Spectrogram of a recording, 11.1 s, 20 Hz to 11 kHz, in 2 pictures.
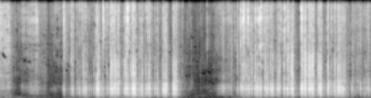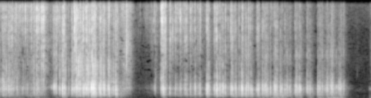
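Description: Long painted nails scratch and tap over a large whole pomelo wrapped in orange plastic mesh netting with a red ribbon band, held in both hands. Dense, crinkly scratching comes in several bursts separated by brief pauses, centered around 1 kHz with a bright rasp on top, and the taps die away instantly.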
